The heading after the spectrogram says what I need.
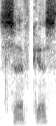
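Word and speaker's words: Siefkes: run uh in the past schematically under Sam Cifus. That's how you pronounce it. Cifus, the former Wford defensive coordinator.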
